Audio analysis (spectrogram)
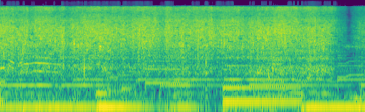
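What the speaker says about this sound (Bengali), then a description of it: "এবার লবণ হলুদ মাখিয়ে রাখা কই মাছগুলো ভেজে নেব।" Koi fish coated in salt and turmeric fry loudly in mustard oil, with a dense, continuous close sizzle and crackle that holds steady before a brief dip at the end.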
